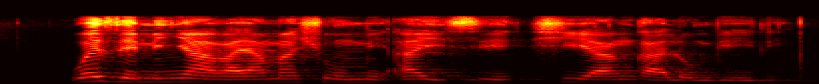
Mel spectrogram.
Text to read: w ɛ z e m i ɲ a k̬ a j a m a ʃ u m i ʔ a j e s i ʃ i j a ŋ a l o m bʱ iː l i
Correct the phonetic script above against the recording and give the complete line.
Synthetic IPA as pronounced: w ɛ z e m i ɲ a k̬ a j a m a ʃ u m i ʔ a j i s i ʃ i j a ŋ a l o m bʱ iː l i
